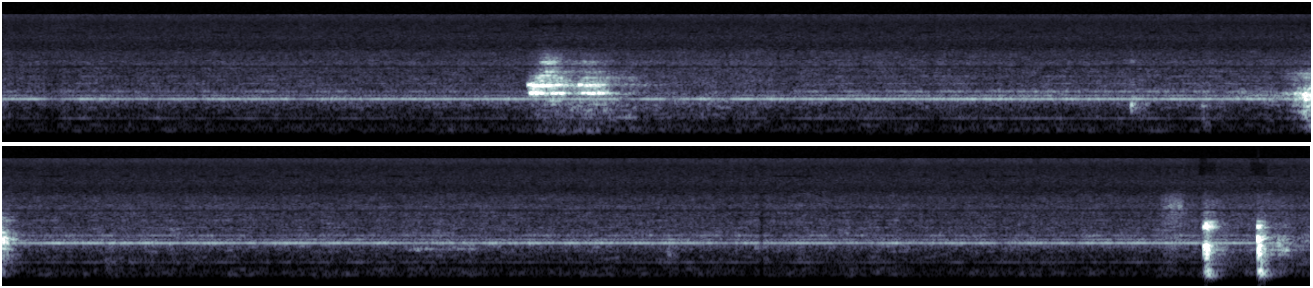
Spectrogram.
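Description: Quiet room tone over a video-call microphone, with a faint steady whine. It is broken by one short, louder sound about three seconds in and a brief click about six and a half seconds in.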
